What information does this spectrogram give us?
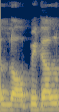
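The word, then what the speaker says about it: L'Hôpital: বানানটা এরকম এরকম যেরকমই হোক না কেন, সেটা নিয়ে আমাদের কিছু যায় আসে না, এরকম অ্যাকচুয়ালি বানান, বাট আমরা এল হসপিটাল বলে থাকি, হসপিটাল বলে যা ইচ্ছা বলো, বা লপিটাল বলো অনেকে।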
